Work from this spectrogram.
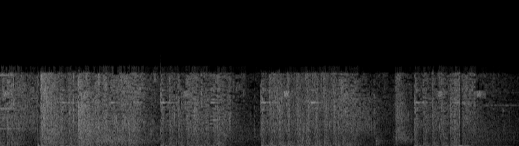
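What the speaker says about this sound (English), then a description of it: "Офигеть, они там с чего стреляют" Gunfire in the video game L.A. Noire, sustained bursts of rapid shots in dense volleys separated by short pauses, loud and close, with no talk during it.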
